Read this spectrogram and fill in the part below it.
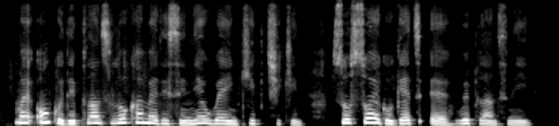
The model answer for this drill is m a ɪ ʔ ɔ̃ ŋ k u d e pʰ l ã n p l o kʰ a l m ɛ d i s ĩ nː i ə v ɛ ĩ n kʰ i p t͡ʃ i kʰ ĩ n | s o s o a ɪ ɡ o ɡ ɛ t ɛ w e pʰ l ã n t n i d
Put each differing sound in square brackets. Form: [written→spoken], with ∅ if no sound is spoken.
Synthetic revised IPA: m a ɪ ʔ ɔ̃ ŋ k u d e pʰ l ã n [p→t] l o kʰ a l m ɛ d i s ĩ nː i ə [v→w] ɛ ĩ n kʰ i p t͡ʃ i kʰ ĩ n | s o s o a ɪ ɡ o ɡ ɛ t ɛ w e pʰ l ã n t n i d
